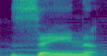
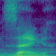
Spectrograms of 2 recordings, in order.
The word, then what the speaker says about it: Zang: So something that I really haven't given enough attention to that I really want to talk about is Zayn. Um not Zayn, Zang.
